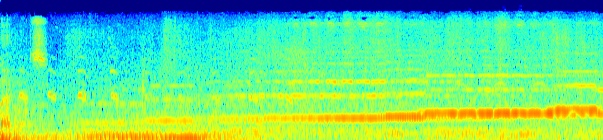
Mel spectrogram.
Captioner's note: animals calling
